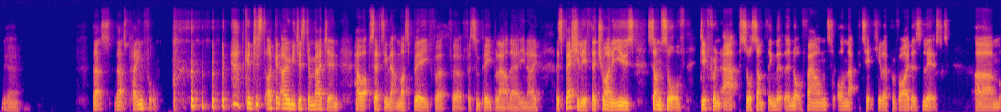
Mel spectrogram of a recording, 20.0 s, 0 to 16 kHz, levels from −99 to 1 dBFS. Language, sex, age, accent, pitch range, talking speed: English, male, 30-49, British, 100-155 Hz, 145 wpm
